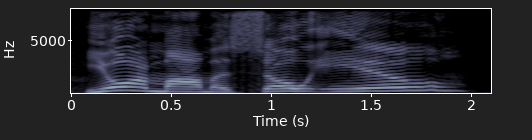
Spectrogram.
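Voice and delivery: drawn-out comedian setup; slow joke setup. Acted. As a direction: stretch the setup slowly. Ghost comic delivers joke setup.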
